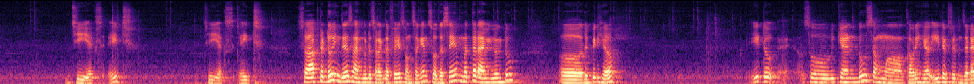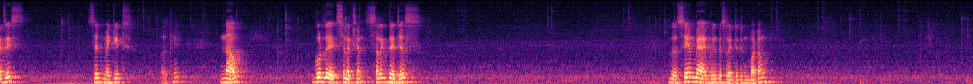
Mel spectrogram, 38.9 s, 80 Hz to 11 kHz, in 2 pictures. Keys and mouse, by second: 0.6 click, 0.6 middle click, 1.4 g, 3.9 g, 6.6 3, 9.1 shift+click, 9.1 shift+middle click, 11.0-12.3 shift+drag, 11.0-12.3 shift+middle drag, 12.8-14.1 shift+drag, 12.8-14.1 shift+middle drag, 16.4 shift+z, 18.8 e, 22.8 shift+z, 24.9 3, 25.5 2, 26.6 alt+shift+click, 26.6 alt+shift+middle click, 30.4-32.4 alt+shift+drag, 30.4-32.4 alt+shift+middle drag, 33.9 alt+shift+click, 33.9 alt+shift+middle click, 37.5 alt+shift+click, 37.5 alt+shift+middle click.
